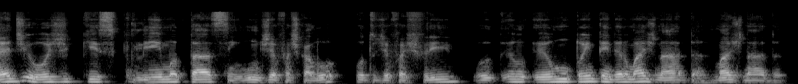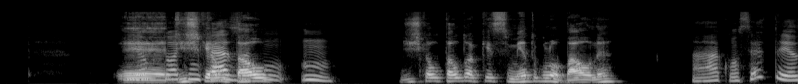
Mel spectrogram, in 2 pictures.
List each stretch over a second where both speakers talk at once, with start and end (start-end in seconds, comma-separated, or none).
9.2-10.8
